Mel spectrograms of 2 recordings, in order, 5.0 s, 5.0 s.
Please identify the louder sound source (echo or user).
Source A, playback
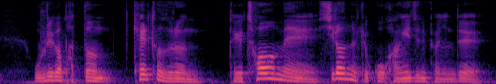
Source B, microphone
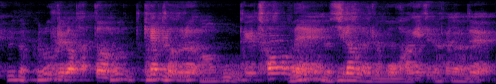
echo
